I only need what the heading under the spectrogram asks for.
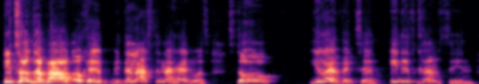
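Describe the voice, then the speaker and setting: A woman's voice: on the high side, sing-song, a little slow, pushed and bright, poor audio. A woman speaking over a video call as a guest on a talk show, explaining money matters with step-by-step worked examples. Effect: heard over a video call. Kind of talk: casual chat on a web show.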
